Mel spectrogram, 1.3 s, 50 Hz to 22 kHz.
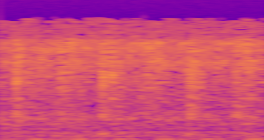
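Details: Peugeot 407 2.0 litre petrol engine idling evenly and steadily, regular firing pulses, no shake or stumble, after the shaking was traced to a faulty air sensor; injectors and several other parts had already been replaced without curing it.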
